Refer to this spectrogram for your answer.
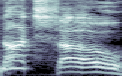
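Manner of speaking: offended, bristling. Cam contradicts Yan during their discussion: indignant. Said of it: "said Cam indignantly".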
